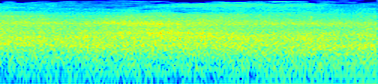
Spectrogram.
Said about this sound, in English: I really hope you can hear me with all the cars going around. You're going to think, whoa, she's very dumb. She's recording next to a huge road with lots of cars, but I'm not. I don't know. I think everyone decided to drive here tonight.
